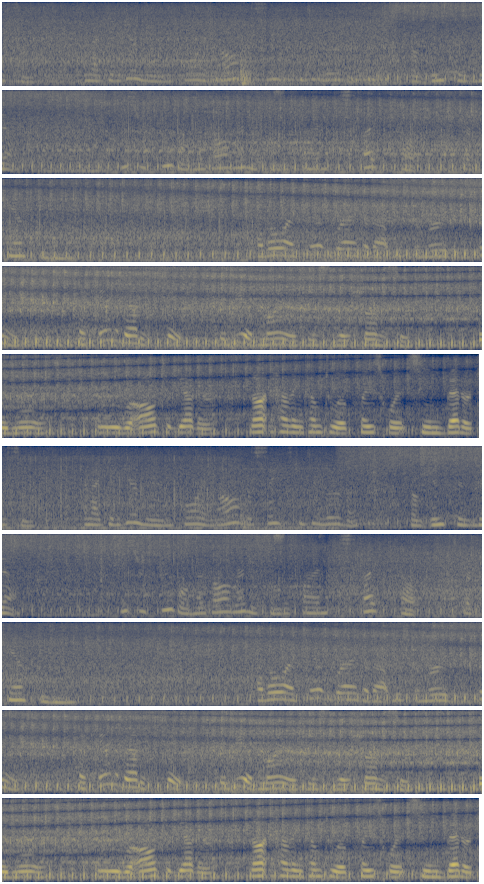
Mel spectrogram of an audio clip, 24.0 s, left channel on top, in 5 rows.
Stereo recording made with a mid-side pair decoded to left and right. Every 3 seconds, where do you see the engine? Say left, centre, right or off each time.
left, left, left, left, left, centre, right, right.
